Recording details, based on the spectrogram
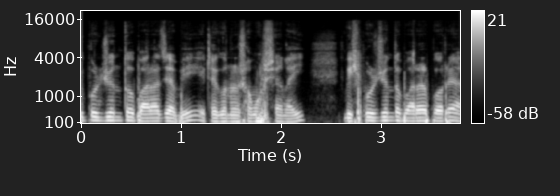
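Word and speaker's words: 삼: রস ই অর্থ দুই স আকার সা ম উচ্চারণ হবে সাম সাম অর্থ তিন ছয়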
